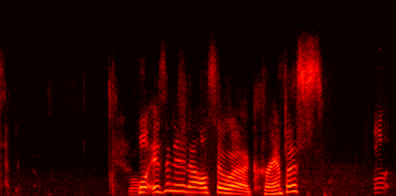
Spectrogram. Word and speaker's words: Krampus: Well, isn't it also Krampus? Well, it's in America we say Krampus, but it's actually pronounced Krampus.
